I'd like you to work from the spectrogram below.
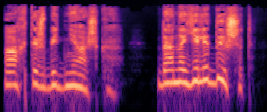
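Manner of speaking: a fussing cook's alarm. A narrator's reading. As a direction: cook sees the frail nanny, alarmed and pitying. Cook sees dying old nanny.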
